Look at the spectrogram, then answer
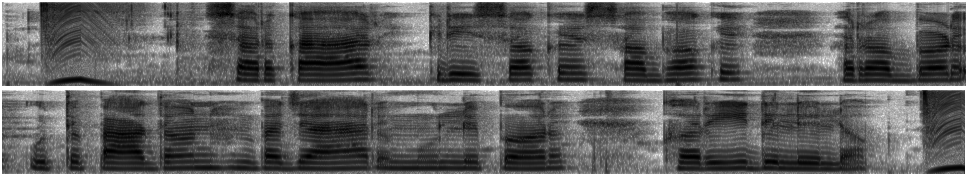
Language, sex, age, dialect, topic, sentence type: Maithili, female, 18-24, Southern/Standard, agriculture, statement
